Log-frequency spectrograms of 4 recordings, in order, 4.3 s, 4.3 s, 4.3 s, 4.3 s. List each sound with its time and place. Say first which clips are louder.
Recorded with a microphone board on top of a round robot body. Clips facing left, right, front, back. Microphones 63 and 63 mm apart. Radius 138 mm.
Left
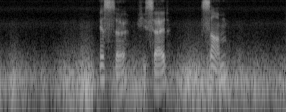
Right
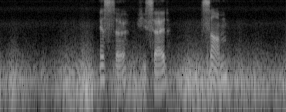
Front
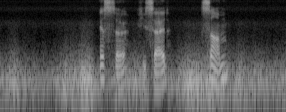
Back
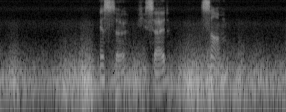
1.5 s a man speaking: left 2 dB, front 9 dB; 5° left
